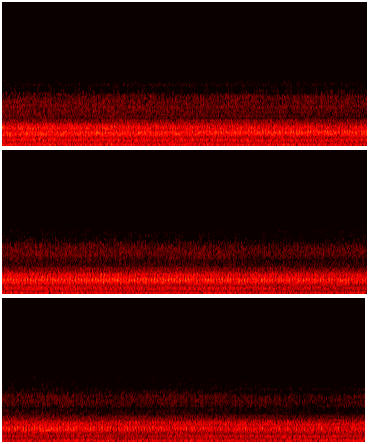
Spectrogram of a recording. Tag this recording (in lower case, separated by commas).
vehicle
